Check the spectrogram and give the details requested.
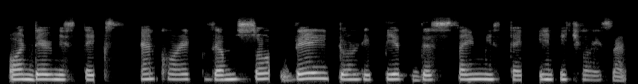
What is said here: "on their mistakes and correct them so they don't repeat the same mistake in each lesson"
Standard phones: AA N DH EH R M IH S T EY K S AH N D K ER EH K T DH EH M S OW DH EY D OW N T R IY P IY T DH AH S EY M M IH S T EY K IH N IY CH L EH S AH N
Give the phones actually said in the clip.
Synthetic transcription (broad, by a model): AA N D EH R M IH S T EY K S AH N K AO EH K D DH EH M S OW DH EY D OW N T R IY P IY T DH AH S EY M M IH S T EY K IH N IY CH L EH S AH N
